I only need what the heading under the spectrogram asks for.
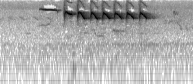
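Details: Eurasian blue tit (Cyanistes caeruleus) at a nest box during incubation, male feeding caterpillars to the female: a thin, very high drawn-out note, then a quick run of about seven bright, slurred notes in just over a second.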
